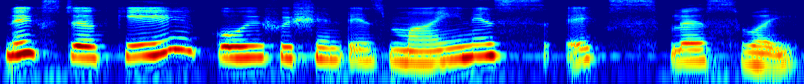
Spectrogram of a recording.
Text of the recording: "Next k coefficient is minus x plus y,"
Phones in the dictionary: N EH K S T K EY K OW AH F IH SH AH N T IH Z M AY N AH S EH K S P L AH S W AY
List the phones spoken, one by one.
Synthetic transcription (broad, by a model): N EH K S T K EY K OW AH F IH SH AH N T IH Z M AY N AH S EH K S P L AH S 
